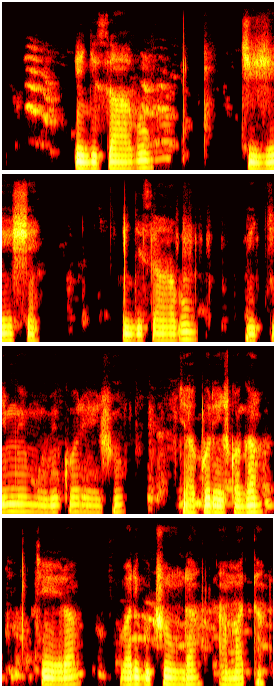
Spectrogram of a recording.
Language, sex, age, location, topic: Kinyarwanda, male, 18-24, Musanze, government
